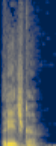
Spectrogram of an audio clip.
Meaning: small river
- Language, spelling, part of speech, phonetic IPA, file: Russian, речка, noun, [ˈrʲet͡ɕkə], Ru-речка.ogg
